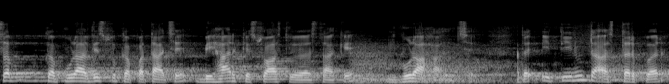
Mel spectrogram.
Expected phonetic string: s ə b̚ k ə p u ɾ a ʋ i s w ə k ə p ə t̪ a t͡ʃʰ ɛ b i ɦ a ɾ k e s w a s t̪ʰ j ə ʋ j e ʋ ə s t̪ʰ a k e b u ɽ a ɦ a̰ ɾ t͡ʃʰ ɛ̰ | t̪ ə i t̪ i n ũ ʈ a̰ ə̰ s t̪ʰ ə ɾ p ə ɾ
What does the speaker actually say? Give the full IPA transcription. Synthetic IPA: s ə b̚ k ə p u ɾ a ʋ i s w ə k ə p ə t̪ a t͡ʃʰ ɛ b i ɦ a ɾ k e s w a s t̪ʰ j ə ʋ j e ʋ ə s t̪ʰ a k e b u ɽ a ɦ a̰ l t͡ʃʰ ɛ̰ | t̪ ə i t̪ i n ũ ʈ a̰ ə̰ s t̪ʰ ə ɾ p ə ɾ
